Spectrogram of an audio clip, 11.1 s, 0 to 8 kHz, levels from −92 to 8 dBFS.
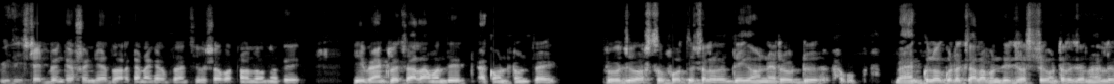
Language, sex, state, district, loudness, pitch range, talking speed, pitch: Telugu, male, Andhra Pradesh, Visakhapatnam, -17 LUFS, 115-130 Hz, 185 wpm, 125 Hz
